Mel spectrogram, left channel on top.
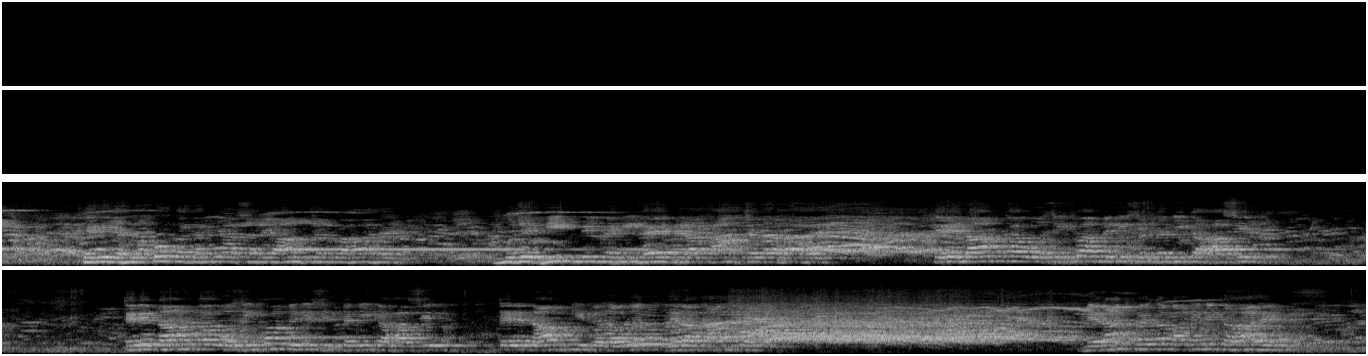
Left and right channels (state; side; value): silent; left; digital silence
